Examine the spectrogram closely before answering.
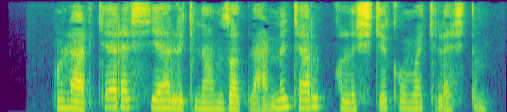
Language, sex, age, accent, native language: Uzbek, female, 18-24, Toshkent shahri, Uzbek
